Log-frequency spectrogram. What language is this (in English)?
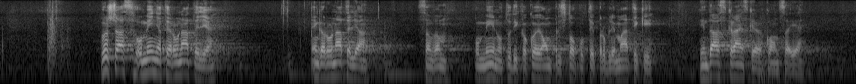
Slovenian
